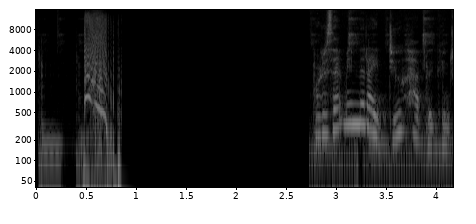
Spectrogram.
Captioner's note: record screeching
